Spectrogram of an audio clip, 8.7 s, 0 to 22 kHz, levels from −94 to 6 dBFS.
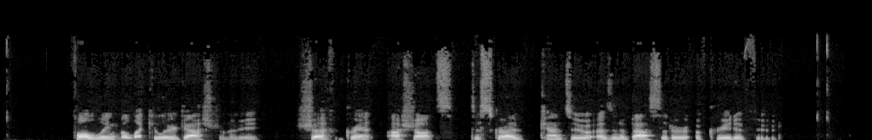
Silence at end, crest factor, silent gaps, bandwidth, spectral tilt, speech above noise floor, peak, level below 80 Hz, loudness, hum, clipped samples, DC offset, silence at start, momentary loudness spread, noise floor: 1.05 s; 18 dB; none; 16 kHz; -6 dB/octave; 62 dB; -2 dBFS; -70 dBFS; -19 LUFS; none; under 0.1%; under 0.1%; 0.75 s; 18 LU; -81 dBFS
